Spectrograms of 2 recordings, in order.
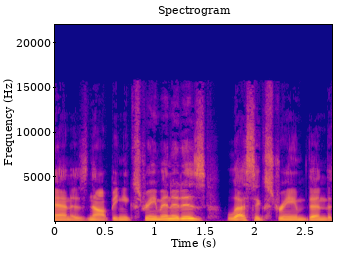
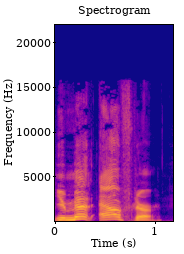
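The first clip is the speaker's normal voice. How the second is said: higher, louder, slow repeat; incredulous emphasis; 9 semitones higher, 5 dB louder, slower than usual. Real, not acted. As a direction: hammer the point in disbelief.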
